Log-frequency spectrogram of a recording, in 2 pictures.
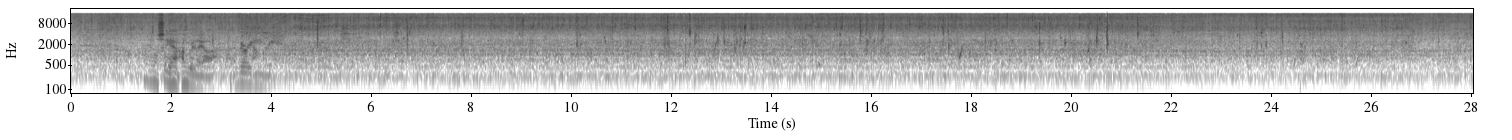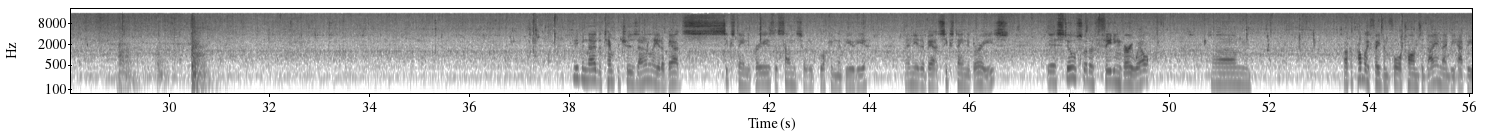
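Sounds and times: water trickling: 0.0s - 56.0s
fish splashing at surface: 10.0s - 31.5s
loud knocks: 29.0s - 31.0s.

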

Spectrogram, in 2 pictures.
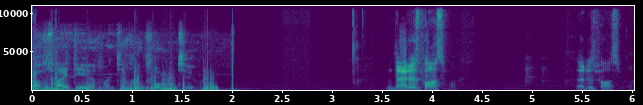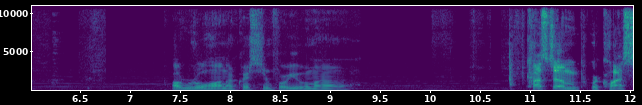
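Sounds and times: man talking: 0.0s - 1.8s, 3.5s - 4.2s, 5.4s - 5.9s, 7.4s - 9.2s
faint background music: 0.0s - 12.0s.

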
